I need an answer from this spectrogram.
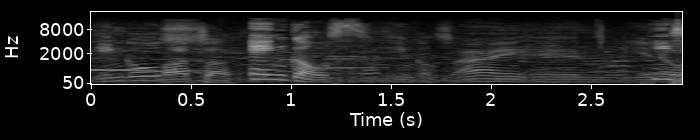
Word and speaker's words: Inglis: You know, I asked Andy the correct pronunciation of his last name. Okay, what is it? It's actually Ingalls. It is Ingles? And it's Scottish.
